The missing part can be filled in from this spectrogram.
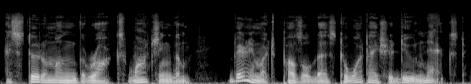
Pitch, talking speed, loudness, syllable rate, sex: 90 Hz, 215 wpm, -18 LUFS, 5.1 syllables/s, male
